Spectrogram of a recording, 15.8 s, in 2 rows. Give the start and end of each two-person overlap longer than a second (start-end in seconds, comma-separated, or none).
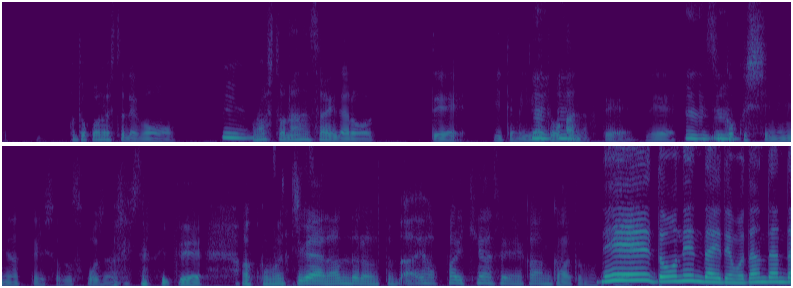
none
